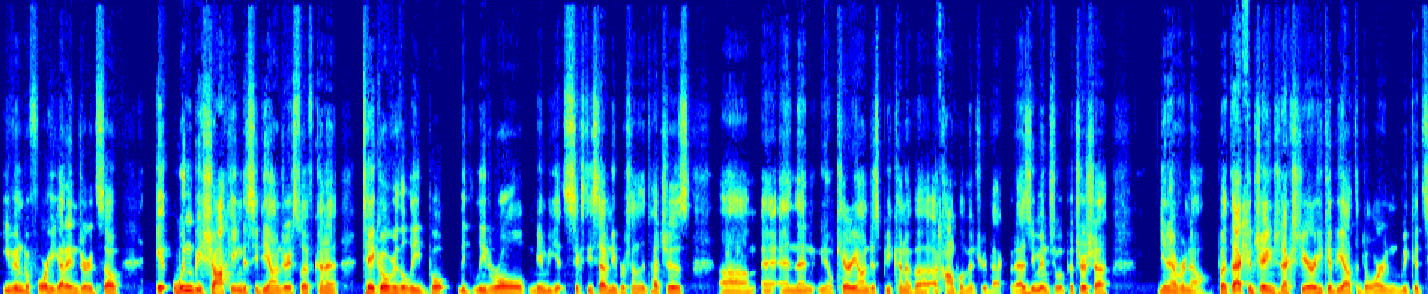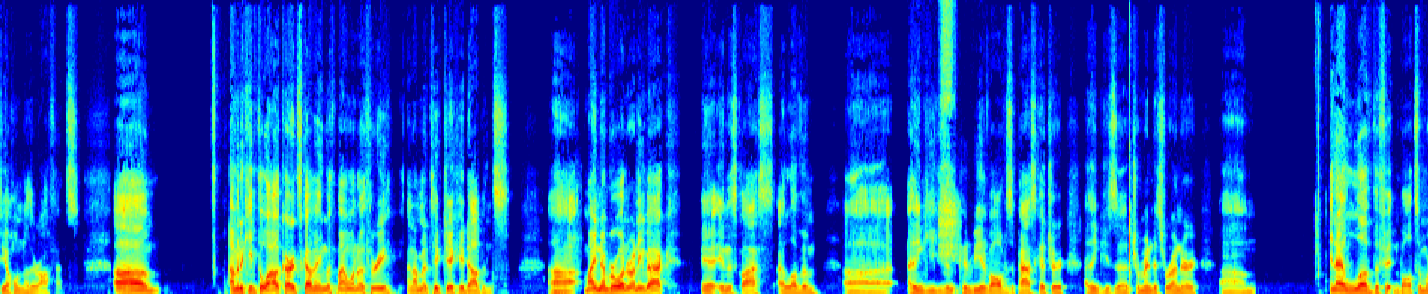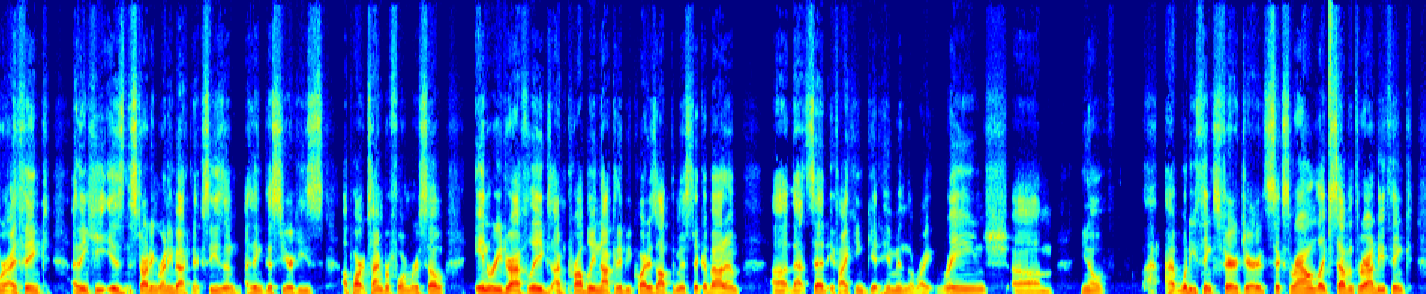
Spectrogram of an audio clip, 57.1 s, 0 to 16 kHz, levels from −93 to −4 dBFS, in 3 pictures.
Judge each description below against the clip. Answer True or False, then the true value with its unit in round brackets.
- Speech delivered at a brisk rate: True (210 wpm)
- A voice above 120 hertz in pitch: False (110 Hz)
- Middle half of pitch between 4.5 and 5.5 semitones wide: False (3.5 semitones)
